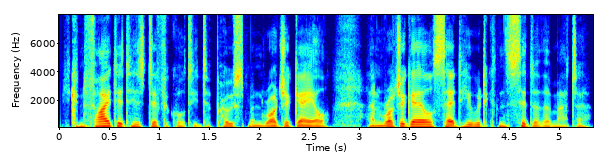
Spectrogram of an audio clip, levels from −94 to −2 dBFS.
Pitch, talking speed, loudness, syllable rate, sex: 115 Hz, 190 wpm, -21 LUFS, 5.7 syllables/s, male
